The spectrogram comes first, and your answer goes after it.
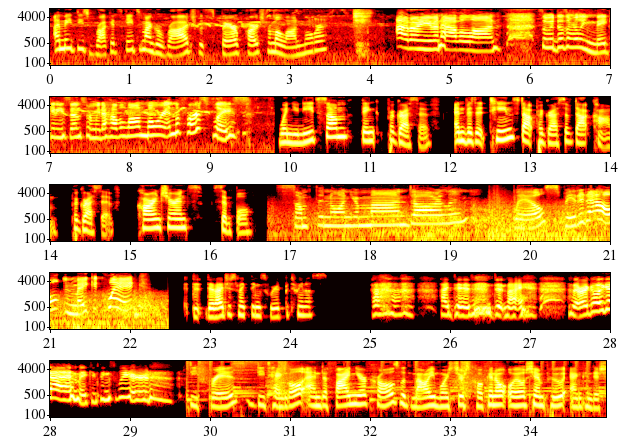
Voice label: VO Reel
